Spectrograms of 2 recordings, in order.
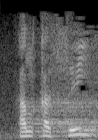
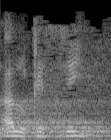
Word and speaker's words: القسي: القسي، هكذا نطقها بفتح القاف وتشديد السين، وهكذا يعني نطقها عند أهل مصر، فإن هذه يعني ثياب من الحرير تنسب إلى بلدة قس، وهي قريبة من تنيس على ساحل البحر الأحمر، فهي هكذا نطقها. قال أبو عبيد: وأصحاب الحديث يقولون بكسر القاف، يقولون القسي، نعم.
